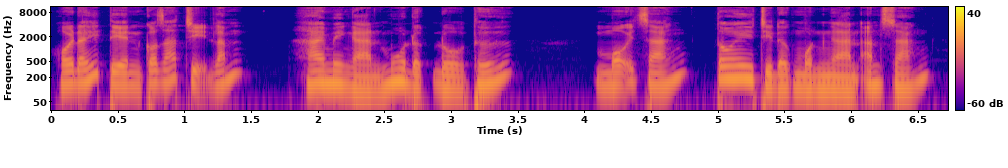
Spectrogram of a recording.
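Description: A man tells a first-person story in a wry, self-mocking voice. His pitch is ordinary for a man. The recording is dry and close, with no room sound. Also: expressive, moderate pace, warm tone, no echo.

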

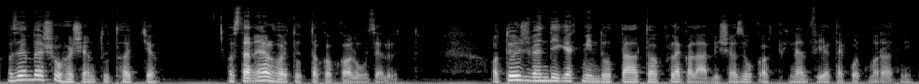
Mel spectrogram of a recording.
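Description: A man narrating a novel as an audiobook, reading in a measured, steady way. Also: mid-range voice, gravelly. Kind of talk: scripted narration.

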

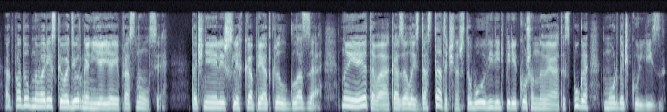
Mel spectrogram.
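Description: A man's voice: fairly high pitch, brisk, dark tone, no echo, studio quality. A man narrating first-person fiction as an audiobook reader, in a wry, smug manner.

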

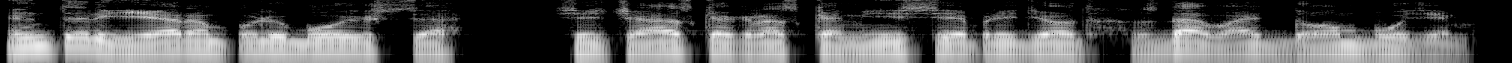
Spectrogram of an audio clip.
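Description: A man's voice: fairly low pitch, moderate pace, darkish tone, no room sound, clean studio sound, lightly acted. A man voicing a sly, pushy middle-aged building manager in a read-aloud story. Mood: scheming. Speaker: building contractor.

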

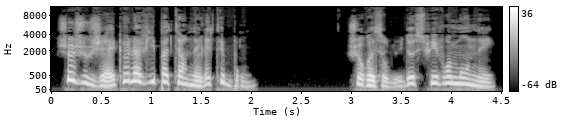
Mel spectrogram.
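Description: A woman narrating a literary audiobook in a deliberate, expressive reading. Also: on the low side, no echo. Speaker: audiobook reader.

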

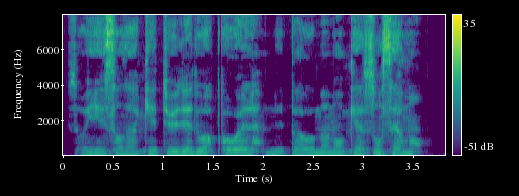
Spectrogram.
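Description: A man's voice: medium pitch, steady tone, moderate pace, warm tone, pitched above the performer's own voice, lightly acted. A man voicing a detective in disguise who pretends to be beaten and resigned, in a storybook reading. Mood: dejected. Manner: subdued, resigned. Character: male detective feigning dejection.

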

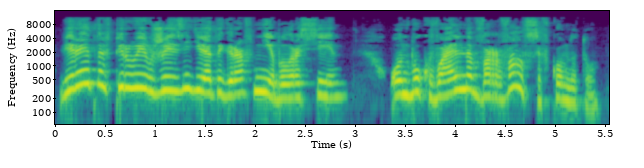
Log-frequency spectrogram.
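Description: A woman narrating a comic novel as an audiobook in a lively, playful manner, voicing the characters. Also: high voice, moderate pace. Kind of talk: scripted narration with voiced characters.

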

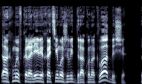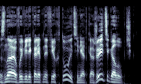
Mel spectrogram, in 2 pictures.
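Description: A man reading an audiobook, voicing a brash stuntman actor who talks loudly and hammily. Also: mid-range voice, animated, quick pace, dry recording, clean studio sound, lightly acted. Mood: mocking. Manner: loud and hammy.

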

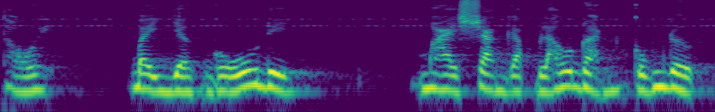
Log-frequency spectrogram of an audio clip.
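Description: A woman voicing a practical village wife who talks in a hushed, scolding, reassuring way. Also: fairly low pitch, steady tone, normal speed, slightly rough. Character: practical village wife, soothing but firm.

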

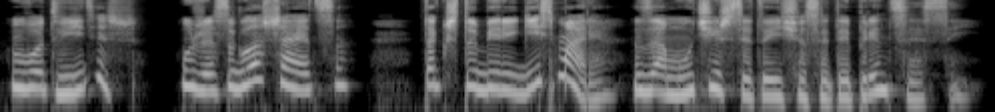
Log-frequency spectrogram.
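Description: A gentle young woman, played by the woman reading coos and whispers softly. She sounds wistful and affectionate, with a mellow tone in a dry, close recording. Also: high voice, normal speed, no room sound, voice pushed up, natural voice. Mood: playful, knowing. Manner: soft cooing, breathy whispers.

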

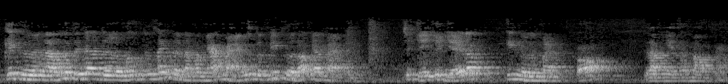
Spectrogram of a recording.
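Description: A man's voice: sits high, racing, a little mellow, slight background noise. A man, a Buddhist monk, giving a dharma talk to lay followers, asking them questions and acting out small everyday exchanges. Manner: asks the audience questions, plays out little dialogues. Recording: echoey room, voice far from the mic.

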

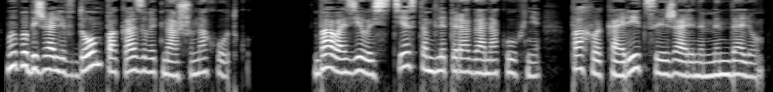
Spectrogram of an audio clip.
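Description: A woman narrating a children's story as an audiobook in a lively storytelling manner. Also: fairly low pitch, fairly quick, no room sound, clean studio sound. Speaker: audiobook reader.

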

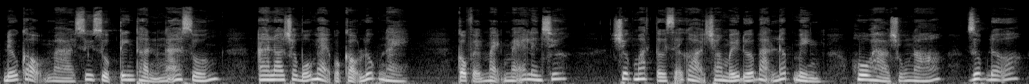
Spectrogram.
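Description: A woman voicing a caring young female university friend who urges and reassures in a practical way, in a storybook reading, with a husky voice. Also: medium pitch, animated, brisk, a little mellow. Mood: urging.

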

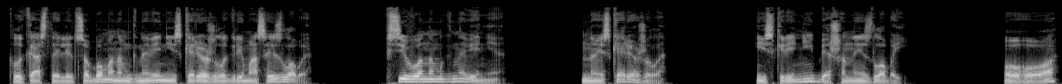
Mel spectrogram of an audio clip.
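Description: A man's voice: deep voice, animated, normal speed, no room sound, studio quality. A man narrating a first-person fantasy audiobook in a colloquial, wry manner.

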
